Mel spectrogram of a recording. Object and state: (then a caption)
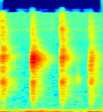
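Wooden medal, not metal. A bronze-colored third-place award medal from a convention skit contest is tapped, giving four short, dull knocks with little ring. The knocks sound like wood rather than metal, confirming the medal is made of wood, not metal.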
